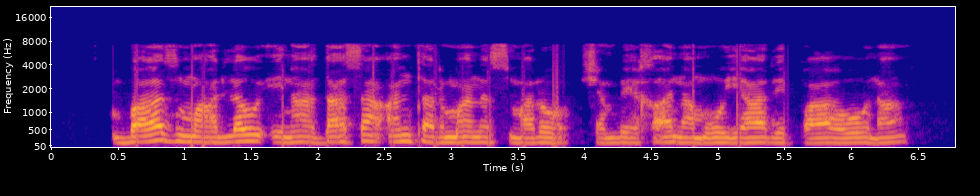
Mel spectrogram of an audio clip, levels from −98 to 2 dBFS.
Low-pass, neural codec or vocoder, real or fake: 7.2 kHz; vocoder, 44.1 kHz, 128 mel bands, Pupu-Vocoder; fake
